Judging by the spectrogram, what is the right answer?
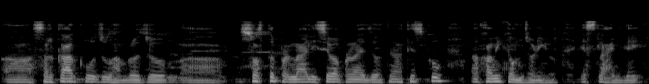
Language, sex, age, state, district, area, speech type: Nepali, male, 30-45, West Bengal, Alipurduar, urban, spontaneous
